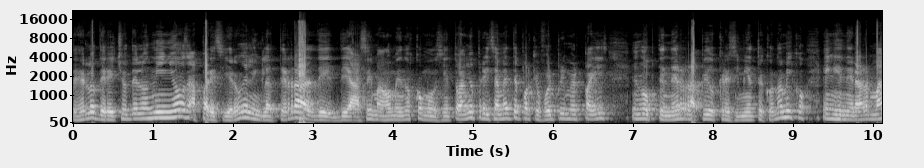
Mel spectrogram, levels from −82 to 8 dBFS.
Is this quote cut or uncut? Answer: uncut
